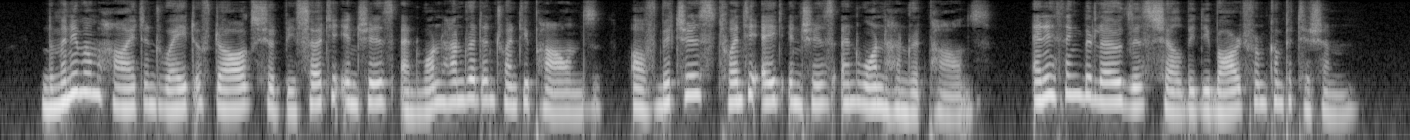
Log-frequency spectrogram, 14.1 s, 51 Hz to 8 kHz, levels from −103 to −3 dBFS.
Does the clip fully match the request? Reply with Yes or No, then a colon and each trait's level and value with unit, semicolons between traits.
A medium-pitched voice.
Yes: medium, 180 Hz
